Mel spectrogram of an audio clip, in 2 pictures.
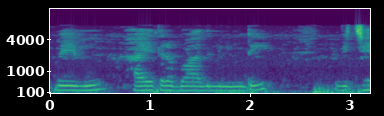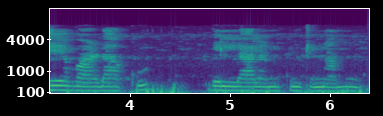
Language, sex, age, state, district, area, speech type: Telugu, female, 30-45, Andhra Pradesh, Kurnool, rural, spontaneous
